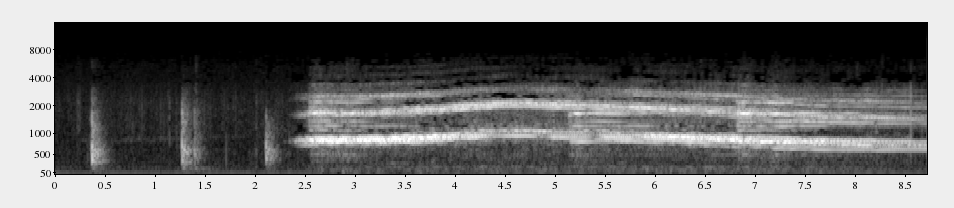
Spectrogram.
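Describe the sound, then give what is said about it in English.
Three slow, evenly spaced footsteps thud on the wooden boards of a porch, then a loud, long wavering moan, like a drawn-out creak or wail, rises and holds to the end. “I heard footsteps on the porch.”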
